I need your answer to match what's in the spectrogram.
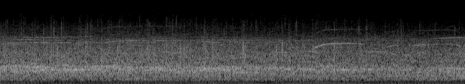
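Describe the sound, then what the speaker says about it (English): Stadium crowd applauding at an NFL football game between the Philadelphia Eagles and New York Giants, a broad continuous wash of distant clapping and crowd noise with whistles rising through it. "That applause is for Joe Pisarcik."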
